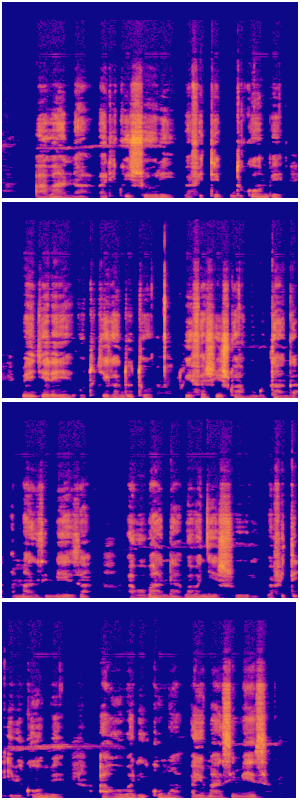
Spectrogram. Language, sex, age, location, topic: Kinyarwanda, male, 18-24, Kigali, health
